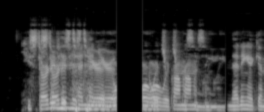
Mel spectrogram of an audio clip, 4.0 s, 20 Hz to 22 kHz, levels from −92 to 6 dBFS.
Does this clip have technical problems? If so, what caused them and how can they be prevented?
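Yes. A doubled audio track runs from 0.61 to 3.37 s: a second copy at roughly equal level trails by about 150 ms, likely from a duplicate capture path. Route each source through a single capture path and monitor for duplicate inputs.

A playback stall silences the speech from 1.74 to 2.13 s, about 385 ms, likely from a data underrun or blocked player thread. Use larger playback buffers and keep the audio thread free of blocking work.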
